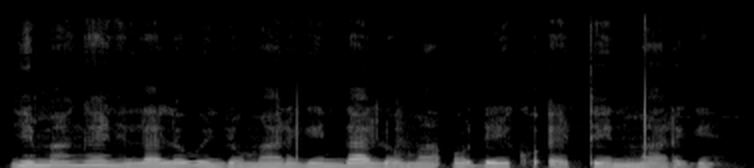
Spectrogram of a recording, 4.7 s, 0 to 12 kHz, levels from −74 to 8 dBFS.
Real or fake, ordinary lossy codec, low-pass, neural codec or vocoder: real; none; 10.8 kHz; none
